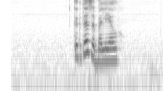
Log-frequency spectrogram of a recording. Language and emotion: Russian, positive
